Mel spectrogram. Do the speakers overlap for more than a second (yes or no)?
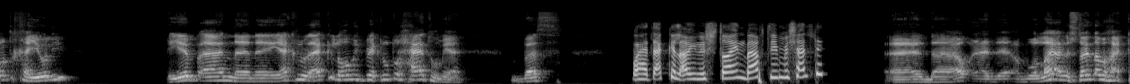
no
